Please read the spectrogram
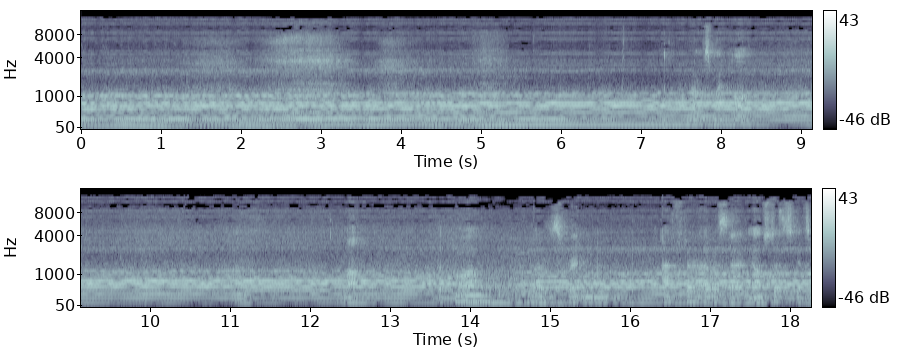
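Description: Droning, chant-like music: a thick stack of steady held tones that runs on without a break, shifting only slightly in pitch.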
